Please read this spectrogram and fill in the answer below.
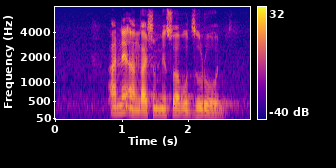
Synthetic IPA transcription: anɛaŋɡaʃumiswaβud͡zuɺoːni

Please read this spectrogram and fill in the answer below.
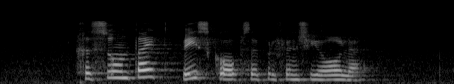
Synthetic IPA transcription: χəsɔntəjtvɛskɑːpsəprufənʃiɑːlə

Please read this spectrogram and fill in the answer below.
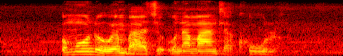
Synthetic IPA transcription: umuntʼuwɛmbʱḁt͡ʃʼɛʔunamand͡ɮʱa̰kʰuːlu

